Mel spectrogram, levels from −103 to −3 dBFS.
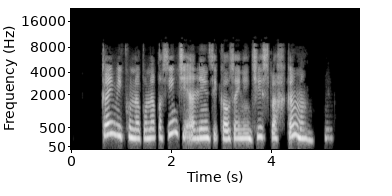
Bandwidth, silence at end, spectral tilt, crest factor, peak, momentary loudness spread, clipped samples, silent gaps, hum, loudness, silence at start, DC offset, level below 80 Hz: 9.2 kHz; 0.55 s; -3.5 dB/octave; 18 dB; -4 dBFS; 8 LU; under 0.1%; 4.88-5.06 s; none; -20 LUFS; 0.65 s; under 0.1%; -70 dBFS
